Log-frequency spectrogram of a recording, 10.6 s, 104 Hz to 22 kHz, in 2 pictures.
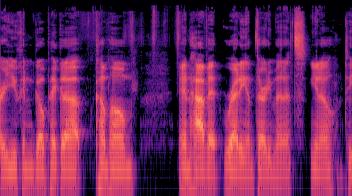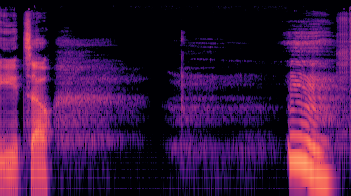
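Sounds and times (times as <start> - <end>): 
speech: 0.0 - 6.1, 9.6 - 10.4
person yawning: 9.6 - 10.5.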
